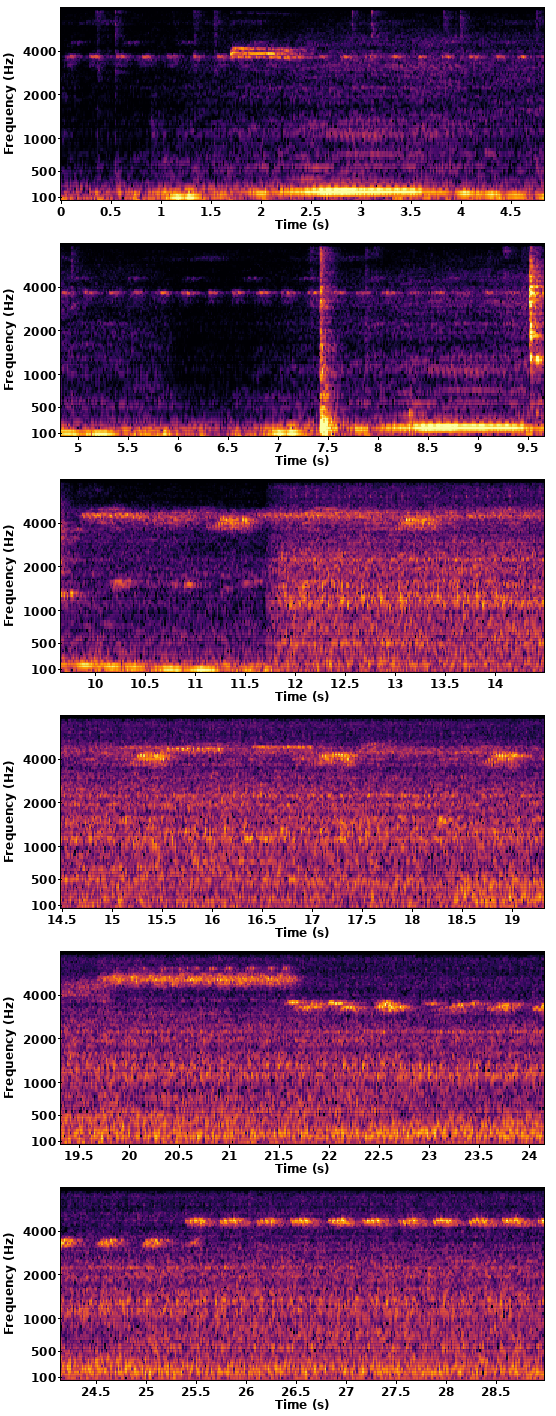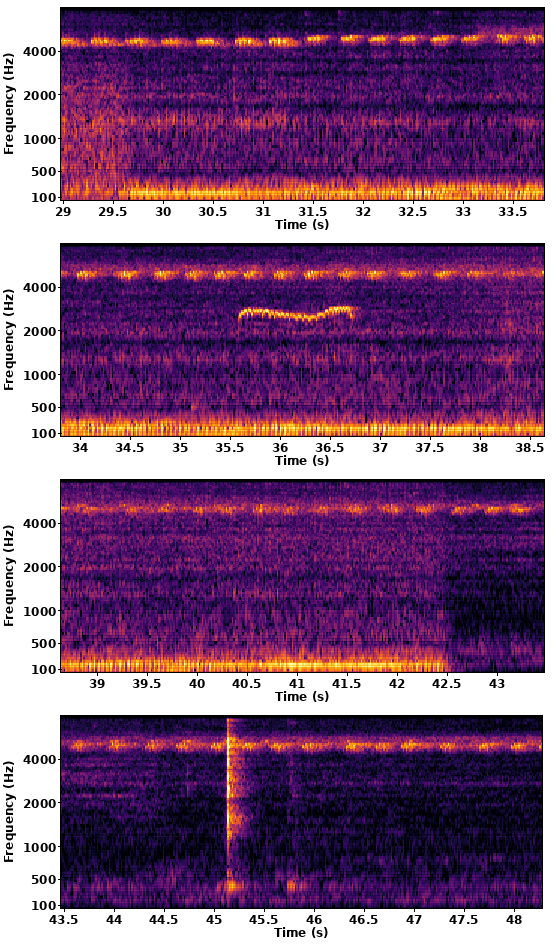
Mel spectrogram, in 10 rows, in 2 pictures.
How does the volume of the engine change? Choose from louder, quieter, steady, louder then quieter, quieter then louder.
steady.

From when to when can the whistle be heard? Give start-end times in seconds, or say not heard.
1.6-2.5, 35.5-36.9.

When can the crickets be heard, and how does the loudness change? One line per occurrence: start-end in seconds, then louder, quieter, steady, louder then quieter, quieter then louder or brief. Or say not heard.
0.0-48.2 steady.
